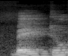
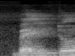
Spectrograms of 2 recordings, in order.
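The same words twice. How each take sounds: First: "بيت" said baytu, without final n; single damma ending. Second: "بيت" said baytun, with a final n; tanwin ending. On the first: Teacher contrasting endings for learners, "بيت" pronounced baytu. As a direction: end "بيت" on a short -u. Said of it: "ضمة واحدة". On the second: Teacher contrasting endings for learners, "بيت" pronounced baytun. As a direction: end "بيت" on a clear -un. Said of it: "ضمتان". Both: Shown as a demonstration.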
